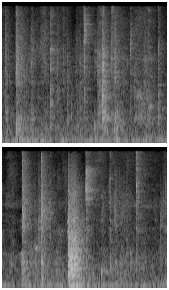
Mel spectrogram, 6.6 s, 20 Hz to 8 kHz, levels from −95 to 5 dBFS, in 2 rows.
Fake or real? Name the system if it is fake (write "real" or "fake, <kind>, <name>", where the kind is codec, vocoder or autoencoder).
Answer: real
